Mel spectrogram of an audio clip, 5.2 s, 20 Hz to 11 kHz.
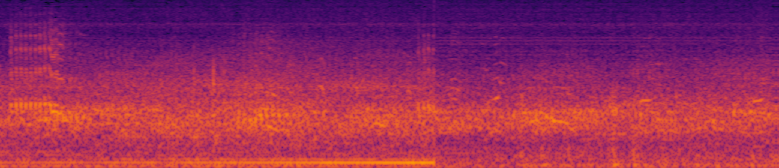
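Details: Sandhill cranes massed on the Platte River in central Nebraska, mid-March 2009, during spring migration; a close rattling call opens over a dense chorus of distant birds, with a low steady hum for the first three seconds.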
